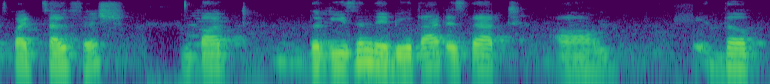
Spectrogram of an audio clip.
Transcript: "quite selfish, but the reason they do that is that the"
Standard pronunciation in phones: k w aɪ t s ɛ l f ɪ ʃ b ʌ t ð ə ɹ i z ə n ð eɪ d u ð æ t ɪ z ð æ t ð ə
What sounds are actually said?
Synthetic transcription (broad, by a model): k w aɪ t s ɛ l f ɪ ʃ b ʌ t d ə ɹ i z ə n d eɪ d u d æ t ɪ z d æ t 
